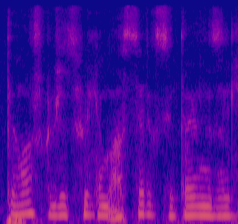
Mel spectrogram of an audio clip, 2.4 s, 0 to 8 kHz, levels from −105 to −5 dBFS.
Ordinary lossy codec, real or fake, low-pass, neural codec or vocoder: AAC, 32 kbps; fake; 7.2 kHz; codec, 16 kHz, 2 kbps, FreqCodec, larger model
